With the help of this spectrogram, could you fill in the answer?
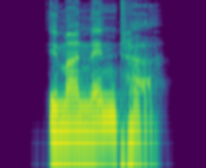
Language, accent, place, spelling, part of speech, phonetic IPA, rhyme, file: German, Germany, Berlin, immanenter, adjective, [ɪmaˈnɛntɐ], -ɛntɐ, De-immanenter.ogg
- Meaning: inflection of immanent: 1. strong/mixed nominative masculine singular 2. strong genitive/dative feminine singular 3. strong genitive plural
